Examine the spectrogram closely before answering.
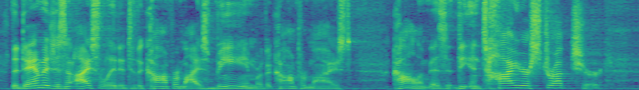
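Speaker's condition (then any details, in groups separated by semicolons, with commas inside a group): No condition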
